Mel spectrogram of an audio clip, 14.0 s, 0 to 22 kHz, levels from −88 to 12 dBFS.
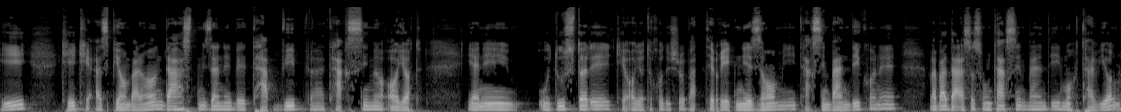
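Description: At 5.10 to 5.12 s, 8.67 to 8.70 s and 13.87 to 13.90 s the speech hits brief blips from damaged data in a compressed stream: corrupted bytes make the decoder misread those frames and lose sync until it finds a clean header.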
